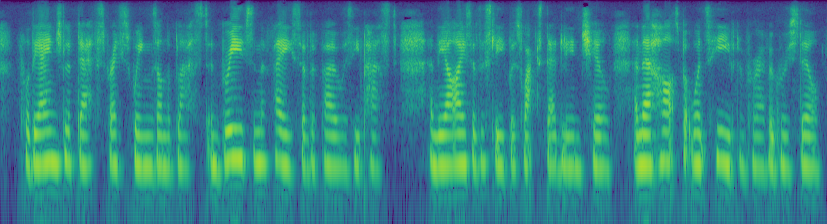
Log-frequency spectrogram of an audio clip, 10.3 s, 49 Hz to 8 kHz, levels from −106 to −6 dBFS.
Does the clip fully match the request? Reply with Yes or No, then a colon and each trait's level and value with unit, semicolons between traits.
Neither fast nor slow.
No: fast, 250 wpm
